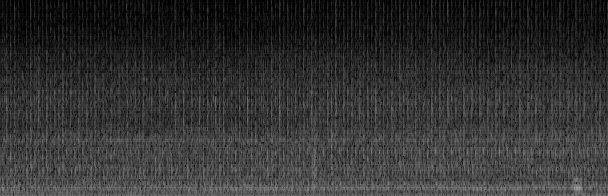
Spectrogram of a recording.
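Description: Engine catches and settles into a steady, even idle with a constant low beat and no stumbling; starts and runs normally.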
